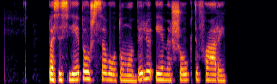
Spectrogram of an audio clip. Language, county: Lithuanian, Tauragė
